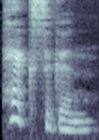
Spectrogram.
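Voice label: "hexagon", English, British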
